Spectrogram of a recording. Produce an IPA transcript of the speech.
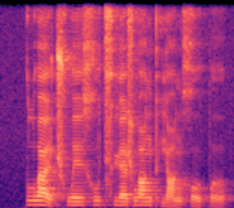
l w a˥˨ ɪ̯ ʈ͡ʂʰ w e˦ ɪ̯ x u˦ t͡ɕʰ ɥ ɛ˦ ʂ w ɑ˦ ŋ pʰ j ɑ˨˦ ŋ x o˨˦ ʊ̯ p ɤ˨˦

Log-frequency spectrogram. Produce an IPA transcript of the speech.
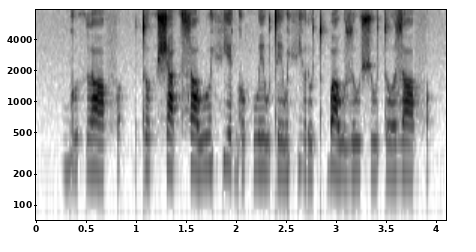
ɡ u˦˨ θ l ɒ˦˨ f | t o˨ θ ʃ ɑ˦˨ θ s ɒ˦˨ w u˦˨ fʲ ɛ˦˨ ɡ o˨ f w e˦˨ w t e˨ w fʲ o˦˨ ɾ u˦˨ t ɓ ɒ˦˨ w z u˨ ʃ u˨ t o˨ z ɒ˦˨ f

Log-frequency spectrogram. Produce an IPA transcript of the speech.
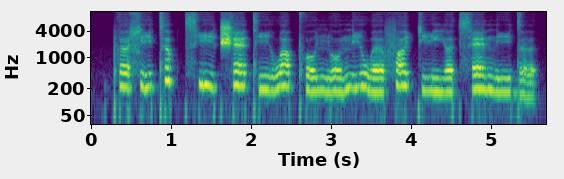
pʰ ə˨ ɬ i˨ tʰ ə˦ p t͡sʰ i˦˨ t͡ʃʰ ɛ˦ tʰ i˨ w ʌ˦ pʰ o˨ ɲ o˨ n i˦ w ə˨ f ʌ˦ c i˨ j ə˨ t͡sʰ ɛ˦ n i˨ d ə˨

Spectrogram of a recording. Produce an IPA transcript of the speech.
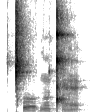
ǀʰ o ɡ õ ǃʰ ɛ̃

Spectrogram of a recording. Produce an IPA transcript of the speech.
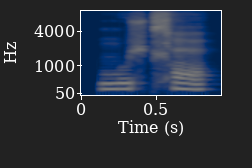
m u ʃ t͡ɕʰ æ

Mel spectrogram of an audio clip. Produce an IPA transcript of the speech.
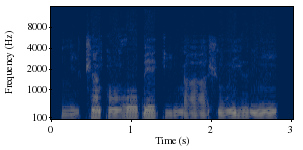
l i˨ t͡ʃ ã˦ k ɔ̃˧ ɣ oː˦ ɓ eː˦ k i˨ ŋ aː˨ ʃ ũ˨˦ j ɨ˦˨ ŋ ĩ˦

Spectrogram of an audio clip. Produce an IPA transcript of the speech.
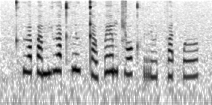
kʰ ɯ˦˥ a̯ p a˦˥ m j ɯ˥˩ a̯ kʰ l ɯː˥˩ k̚ t a˨˩ w p ɛː˥˩ m t͡ɕ ɔː˦˥ kʰ r ɯː˨˩ t̚ f a˦˥ t̚ p ɤː˦˥

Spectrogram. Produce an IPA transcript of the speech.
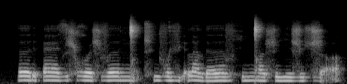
ɜ ɾ ɪ ʔ æː z ɪ ʂ ʁʷ æ ʂ v ɜː ŋ͡ǀ ɑ̰ ʈ͡ʂʰ i v ʌ vʲ ɑ̰ l ɑ l ɾ ɜː v h i ŋ͡ǀ ɑ ʂ iː ʐ i ʃ ʐ ɑ̰

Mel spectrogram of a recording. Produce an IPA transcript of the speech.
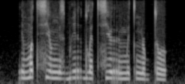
ɾ i m ʌ t sʲ ɔ ŋ ɪ z b i r d w ɛ t sʲ ə˞ r m ɪ t ŋ ə˞ b t ʊ

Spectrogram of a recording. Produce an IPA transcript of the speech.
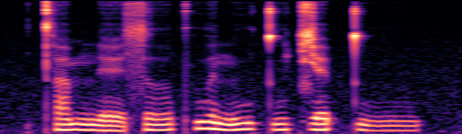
t̪ʰ a˧ m n ɛː˩ s ɤː˧˥ pʰ u˥˨ ə̯ n uː˥˨ t̪ u˧˥ t͡ɕ ɛː˧˥ p̚ t̪ uː˧

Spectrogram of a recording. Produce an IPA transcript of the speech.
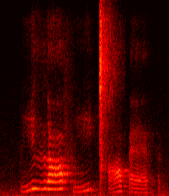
p i˩˥ lː ɑ˥ f iː˩˥ ǀʰ ɑ˩˥ p æ˨˩ p

